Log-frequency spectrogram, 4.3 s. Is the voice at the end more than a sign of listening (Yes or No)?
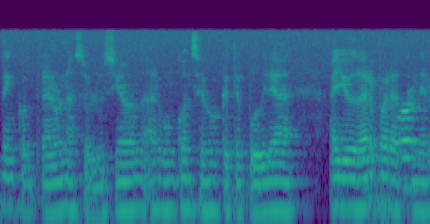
No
